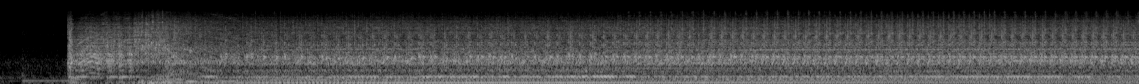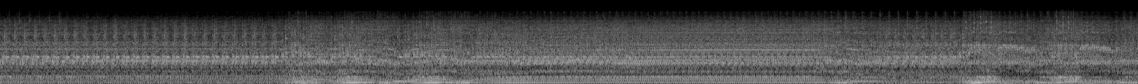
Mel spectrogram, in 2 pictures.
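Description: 1995 Nissan Pathfinder WD21's 3.0 L V6 firing up suddenly about a second in, then idling steadily on a test fire after a timing-belt replacement, with the timing belt bare and no accessory belts fitted. The engine note wavers briefly twice in the second half, and an exhaust leak toward the back is audible.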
